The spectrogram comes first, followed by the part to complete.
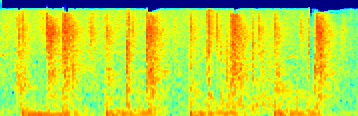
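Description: Brisk polka background music with a bouncing bass line, about two bass notes a second, under a steady percussive beat.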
